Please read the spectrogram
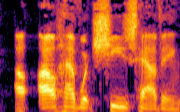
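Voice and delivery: ordinary talk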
